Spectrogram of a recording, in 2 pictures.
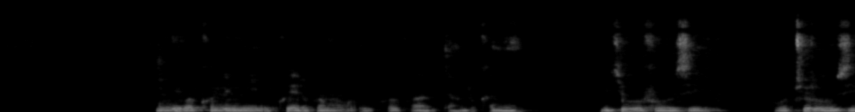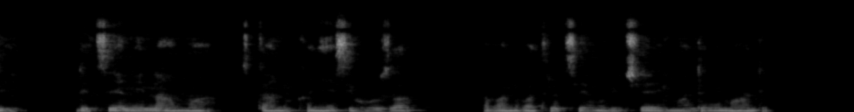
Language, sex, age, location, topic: Kinyarwanda, male, 25-35, Huye, health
